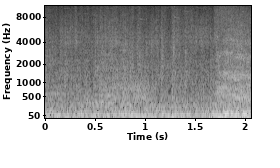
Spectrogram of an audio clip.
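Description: Anti-aircraft cannons fire in heavy bursts.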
